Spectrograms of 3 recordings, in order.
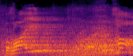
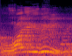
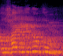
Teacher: আর একটা আছে গাইন এবং খ, কণ্ঠনালীর অগ্রভাগ থেকে, মানে এখান থেকে গাইন খ।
